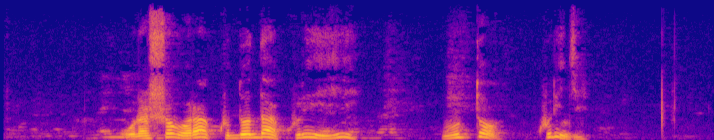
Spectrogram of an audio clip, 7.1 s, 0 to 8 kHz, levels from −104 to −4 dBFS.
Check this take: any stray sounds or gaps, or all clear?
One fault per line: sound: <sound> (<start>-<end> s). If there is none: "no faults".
no faults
